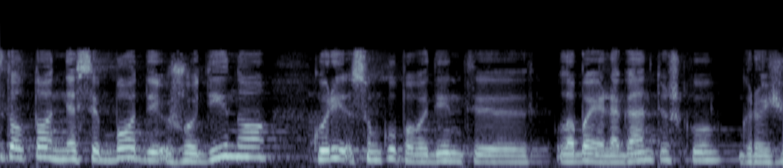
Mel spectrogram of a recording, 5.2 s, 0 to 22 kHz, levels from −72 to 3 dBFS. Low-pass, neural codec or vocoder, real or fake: 7.2 kHz; none; real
